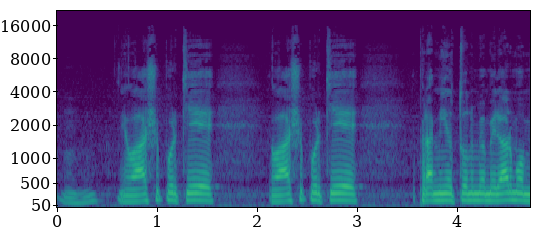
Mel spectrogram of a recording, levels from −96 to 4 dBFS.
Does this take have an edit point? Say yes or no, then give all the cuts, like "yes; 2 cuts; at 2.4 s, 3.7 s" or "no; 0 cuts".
yes; 1 cut; at 2.1 s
